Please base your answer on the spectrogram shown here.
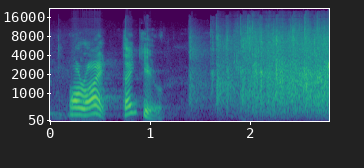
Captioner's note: audience applause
